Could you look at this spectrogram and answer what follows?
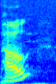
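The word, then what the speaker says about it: beau: আর এটাকে অনেকে বিউ বলে, বিউ না ভাউ মানে সুন্দর পুরুষ।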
